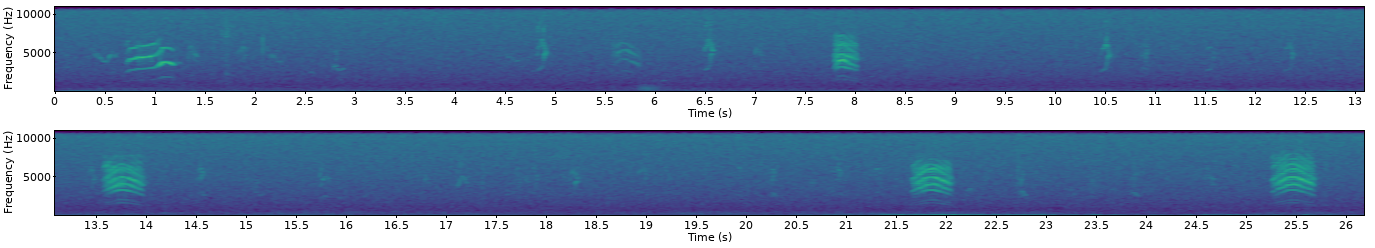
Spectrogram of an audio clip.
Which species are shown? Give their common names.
Eurasian Skylark, Hawaii Amakihi, House Finch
